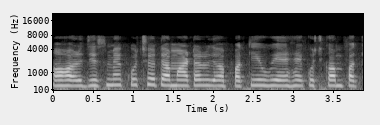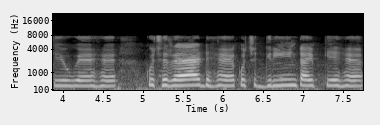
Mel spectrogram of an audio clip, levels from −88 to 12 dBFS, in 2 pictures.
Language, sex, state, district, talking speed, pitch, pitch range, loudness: Hindi, female, Chhattisgarh, Balrampur, 170 wpm, 270 Hz, 260-275 Hz, -16 LUFS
